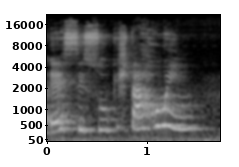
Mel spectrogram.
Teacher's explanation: E que nem ruim. Nesse caso, o acento tônico está como se fosse no I.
